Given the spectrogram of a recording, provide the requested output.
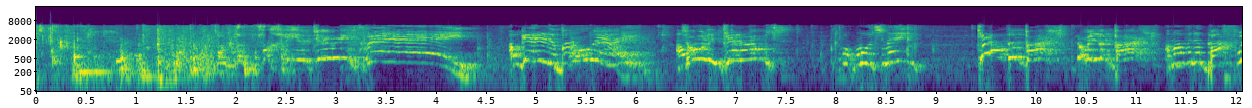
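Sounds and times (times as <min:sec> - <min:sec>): water splashing in bathtub: 0:00.0 - 0:12.0.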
